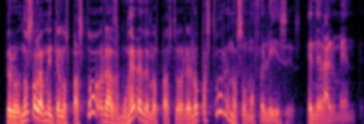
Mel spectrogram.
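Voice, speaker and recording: An older man preaching a sermon as a pastor, emphatic and repetitive, dropping now and then into soft asides. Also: mid-range voice, huge pitch swings, moderate pace, slightly rough.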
